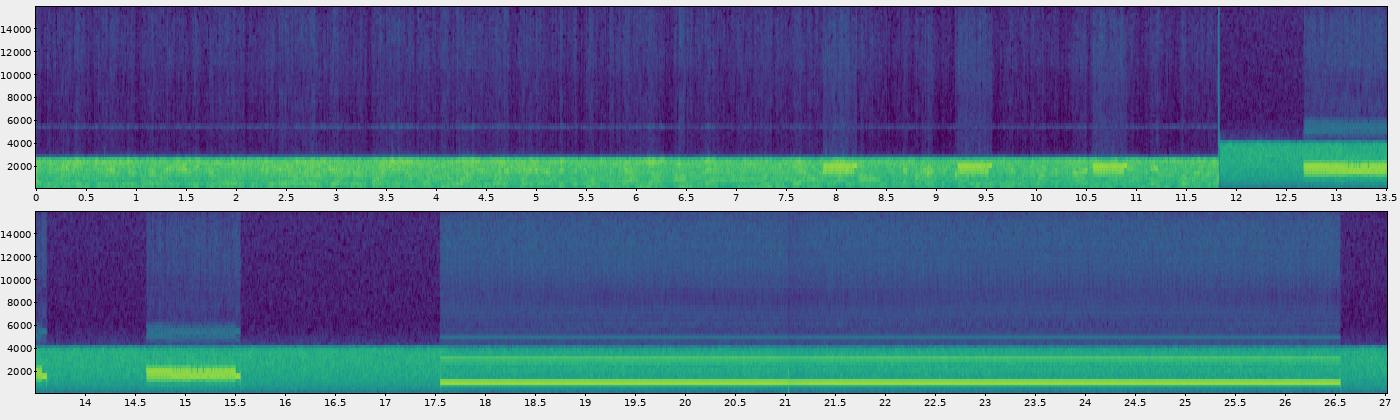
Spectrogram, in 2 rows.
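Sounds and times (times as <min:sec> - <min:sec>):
radio hiss: 0:00.0 - 0:17.8
steady alarm tone: 0:07.0 - 0:08.2, 0:10.6 - 0:10.9, 0:12.7 - 0:13.6, 0:14.6 - 0:15.6.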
